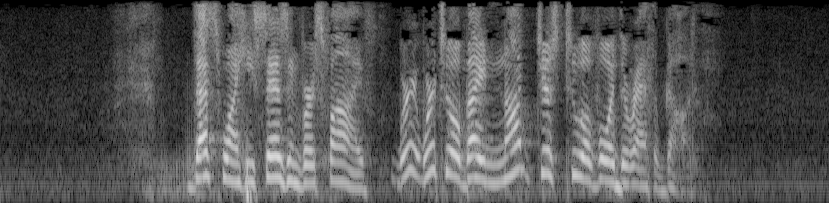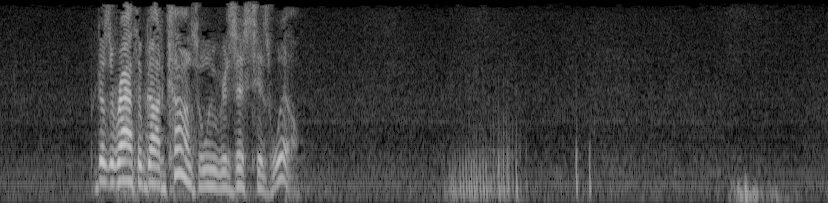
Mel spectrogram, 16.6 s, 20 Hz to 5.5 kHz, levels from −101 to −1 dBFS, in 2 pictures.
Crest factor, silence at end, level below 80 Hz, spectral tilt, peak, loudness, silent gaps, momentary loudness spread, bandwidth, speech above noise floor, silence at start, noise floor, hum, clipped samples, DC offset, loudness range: 24 dB; 0.75 s; -58 dBFS; -5.5 dB/octave; -8 dBFS; -27 LUFS; none; 24 LU; 5.4 kHz; 37 dB; 1.3 s; -64 dBFS; none; under 0.1%; under 0.1%; 14 LU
